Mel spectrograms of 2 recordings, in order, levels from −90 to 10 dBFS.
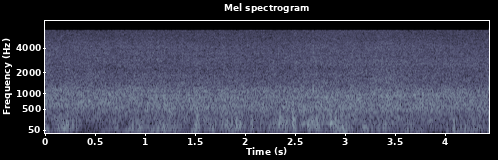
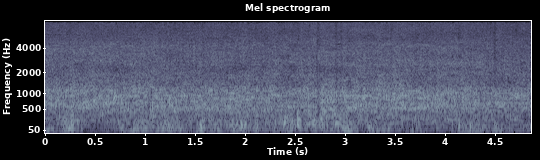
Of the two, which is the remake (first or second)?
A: second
